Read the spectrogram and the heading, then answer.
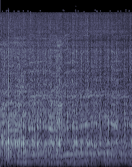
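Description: A vacuum cleaner runs steadily with a loud, even motor whine and hiss spread across a wide range of pitches, holding constant throughout with no voices.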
